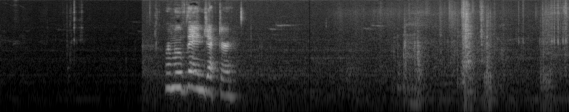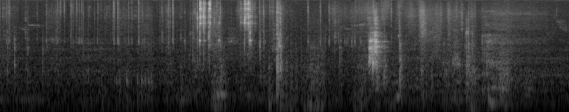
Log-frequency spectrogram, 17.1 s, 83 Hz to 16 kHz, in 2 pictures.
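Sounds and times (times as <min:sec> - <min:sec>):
small metal parts clinking: 0:08.2 - 0:14.4.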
